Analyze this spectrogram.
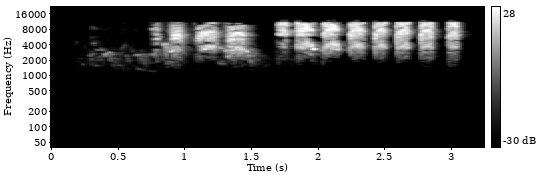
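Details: Budgerigar starting with a soft warble, then a run of about a dozen harsh, buzzy, high squawks repeated several times a second in an even rhythm.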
